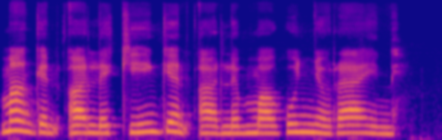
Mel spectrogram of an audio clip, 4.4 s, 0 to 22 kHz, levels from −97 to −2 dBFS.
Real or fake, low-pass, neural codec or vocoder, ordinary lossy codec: fake; none; codec, 44.1 kHz, 7.8 kbps, DAC; none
